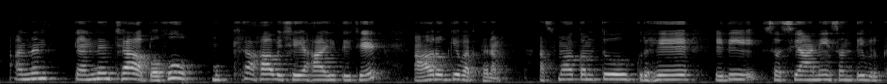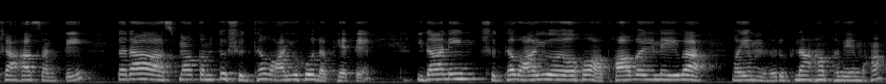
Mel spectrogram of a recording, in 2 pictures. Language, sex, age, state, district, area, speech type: Sanskrit, female, 60+, Karnataka, Mysore, urban, spontaneous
